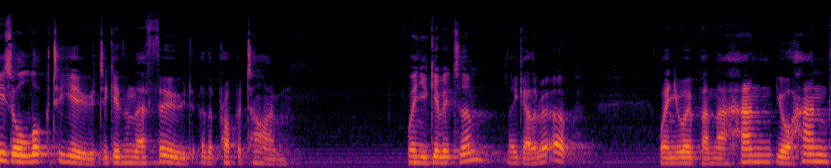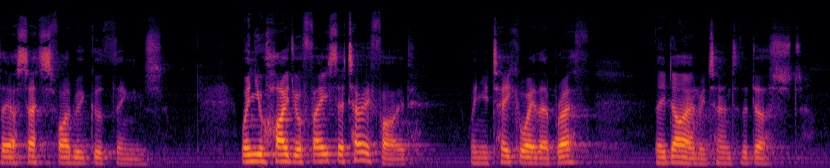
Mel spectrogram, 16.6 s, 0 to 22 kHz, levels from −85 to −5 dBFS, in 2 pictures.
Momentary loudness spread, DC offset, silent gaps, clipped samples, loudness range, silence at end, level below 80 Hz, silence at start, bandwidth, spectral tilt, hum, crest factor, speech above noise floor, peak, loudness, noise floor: 16 LU; under 0.1%; none; under 0.1%; 6 LU; 0.25 s; -70 dBFS; 0 s; 16 kHz; -5 dB/octave; none; 24 dB; 30 dB; -8 dBFS; -31 LUFS; -61 dBFS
